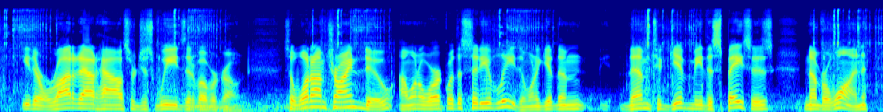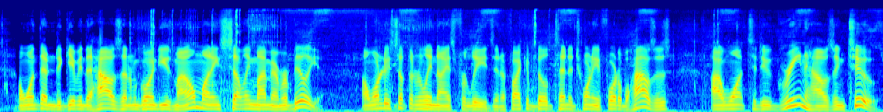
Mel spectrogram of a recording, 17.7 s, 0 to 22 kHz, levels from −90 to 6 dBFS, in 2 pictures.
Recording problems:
machinery noise; faint; throughout; 20 dB below the speech
rain or running water; faint; throughout; 25 dB below the speech

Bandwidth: 15 kHz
